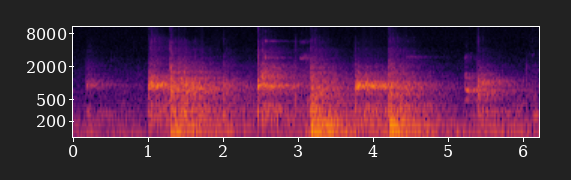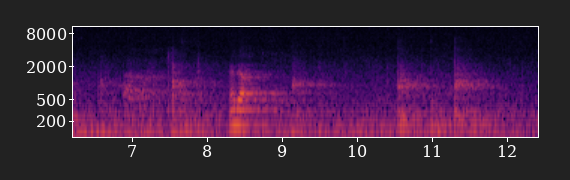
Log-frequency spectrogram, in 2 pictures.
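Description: A ball thuds on the hall floor and against the walls.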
